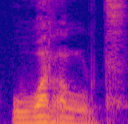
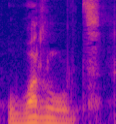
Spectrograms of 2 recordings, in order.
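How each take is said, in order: First: The R is pronounced strongly and hard. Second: The same.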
